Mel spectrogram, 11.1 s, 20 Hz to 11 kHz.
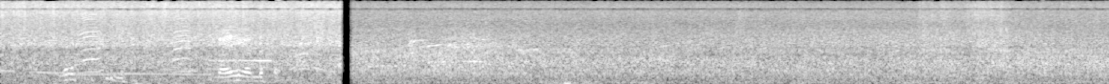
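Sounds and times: water gushing into pool: 0:00.0 - 0:11.0.

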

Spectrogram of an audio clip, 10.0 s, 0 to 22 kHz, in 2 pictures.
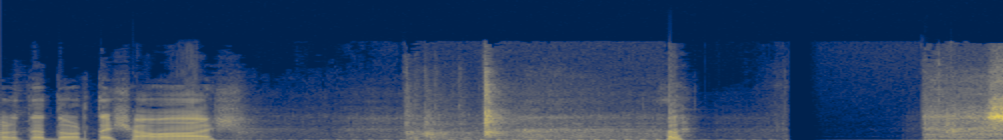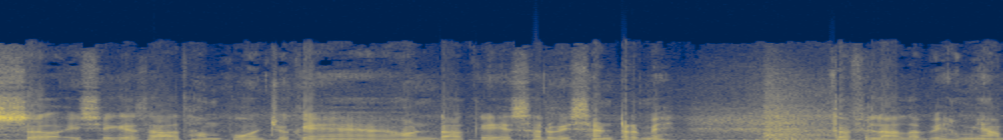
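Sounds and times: motorcycle engine running: 0:01.2 - 0:04.0, 0:04.6 - 0:10.0.

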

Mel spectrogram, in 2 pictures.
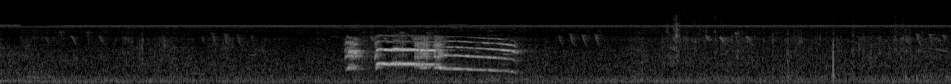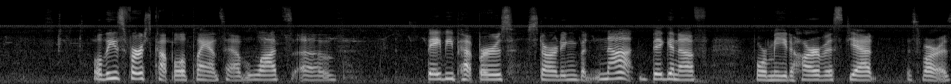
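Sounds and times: rooster crowing: 0:03.4 - 0:05.4.

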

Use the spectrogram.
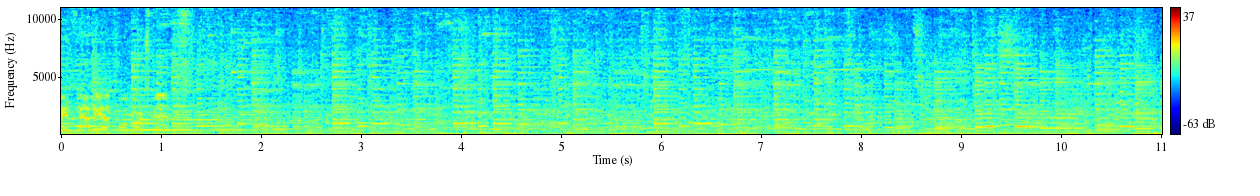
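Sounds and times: slot machine music with bass: 0:00.0 - 0:11.0.

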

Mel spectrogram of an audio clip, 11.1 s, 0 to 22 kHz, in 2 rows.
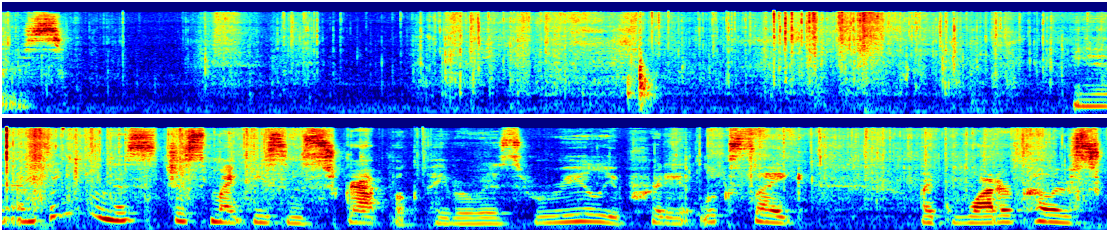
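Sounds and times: page crackle: 0:00.4 - 0:07.7, 0:08.9 - 0:11.0
paper pages rustling: 0:00.5 - 0:07.0, 0:09.0 - 0:11.0.

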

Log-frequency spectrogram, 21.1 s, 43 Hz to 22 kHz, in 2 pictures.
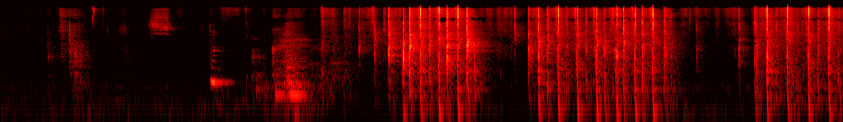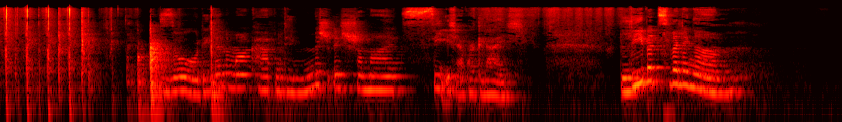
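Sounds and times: cards being shuffled: 0:04.0 - 0:12.1.

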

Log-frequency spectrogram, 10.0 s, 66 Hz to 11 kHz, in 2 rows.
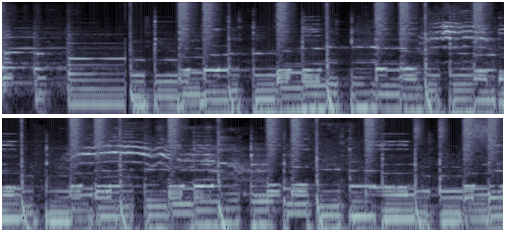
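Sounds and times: music with steady beat: 0:01.2 - 0:10.0
cat meowing: 0:04.2 - 0:07.6.

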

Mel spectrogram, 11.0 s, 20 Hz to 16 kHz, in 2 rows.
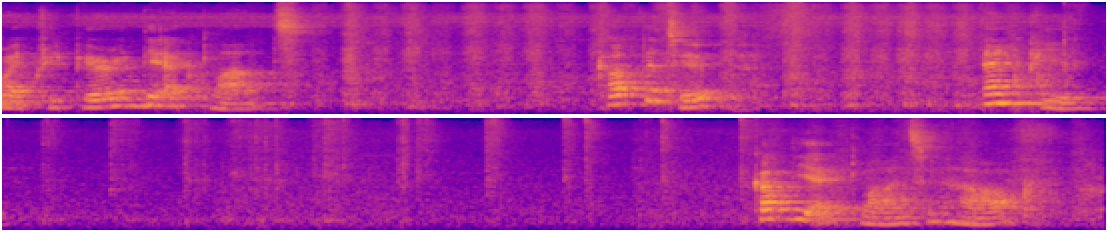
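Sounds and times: knife slicing eggplant skin: 0:01.5 - 0:11.0.

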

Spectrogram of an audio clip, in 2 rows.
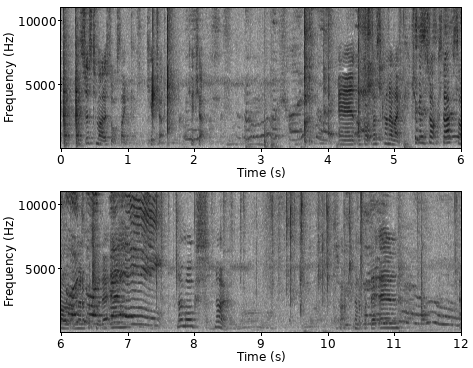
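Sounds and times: young child talking: 0:00.3 - 0:12.0.

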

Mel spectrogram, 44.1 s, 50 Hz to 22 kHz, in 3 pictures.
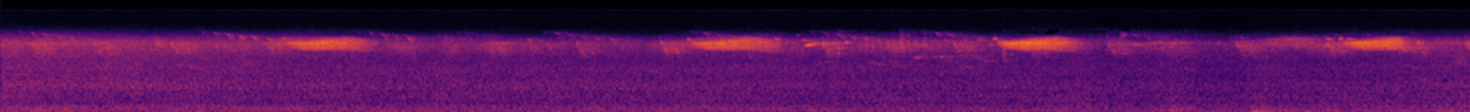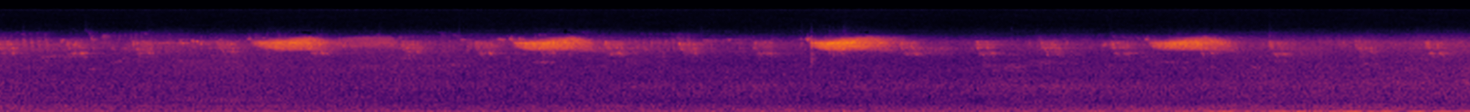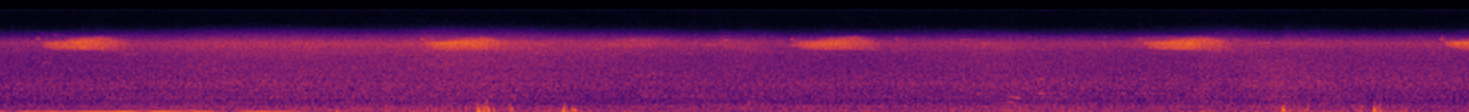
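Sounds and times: background hiss: 0:00.0 - 0:44.0.

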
